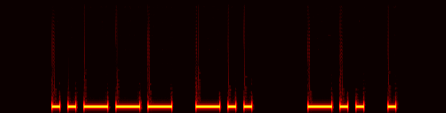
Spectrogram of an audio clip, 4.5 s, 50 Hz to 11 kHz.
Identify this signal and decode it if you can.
Morse code, heard as a keyed tone, about 15 wpm, 700 Hz. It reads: 2D DE
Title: Field Day Exchanges Encore - 15wpm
